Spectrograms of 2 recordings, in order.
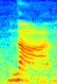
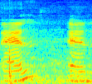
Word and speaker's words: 難: So it starts with n and ends with another n. Nan, and it's in a low tone, so nan.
